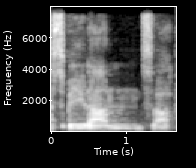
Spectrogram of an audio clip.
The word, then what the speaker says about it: speranza: despair ins Spain runs speranza so this R is flipped it's between two vowels the N it phone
